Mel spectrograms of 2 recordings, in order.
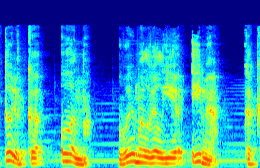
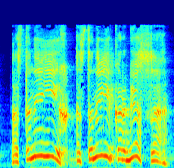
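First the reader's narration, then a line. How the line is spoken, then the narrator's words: Boy screaming at full strength. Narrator (Russian): Мальчик закричал, что было сил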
